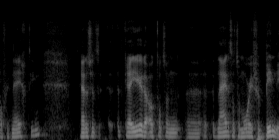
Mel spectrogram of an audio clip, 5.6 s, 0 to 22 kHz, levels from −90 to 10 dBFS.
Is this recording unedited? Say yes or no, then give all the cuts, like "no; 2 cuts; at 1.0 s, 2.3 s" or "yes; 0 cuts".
yes; 0 cuts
